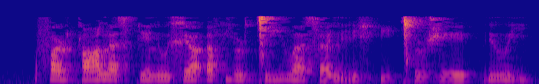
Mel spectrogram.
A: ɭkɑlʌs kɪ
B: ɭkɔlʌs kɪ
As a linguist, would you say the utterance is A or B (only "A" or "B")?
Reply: A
